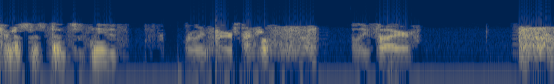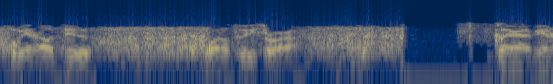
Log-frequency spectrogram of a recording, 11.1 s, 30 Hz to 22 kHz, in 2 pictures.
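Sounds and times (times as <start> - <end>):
voice over two-way radio: 0.0 - 4.3, 5.2 - 9.6, 10.2 - 11.0.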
